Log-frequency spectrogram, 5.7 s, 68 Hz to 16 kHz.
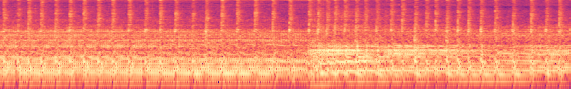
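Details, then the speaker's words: JCB two-stroke generator, first run after sitting unused a couple of years, possibly too much two-stroke oil in the mix, putting out 200 volts: buzzy note holds steady, then settles to a slightly higher smooth run; running healthy. "cough definitely running may have put a bit too much two stroke oil in it's doing 200 volts"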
